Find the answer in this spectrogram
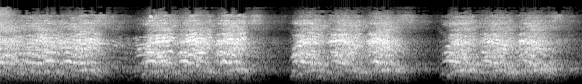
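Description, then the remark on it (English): A large crowd at a vigil for a student who was shot shouts in unison in repeated surging bursts, roughly four loud chants with brief dips between them, sounding forceful. “This is at a vigil for a student that was shot. And this is the reaction.”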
